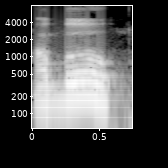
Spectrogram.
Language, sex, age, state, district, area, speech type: Telugu, male, 18-30, Andhra Pradesh, Vizianagaram, rural, read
